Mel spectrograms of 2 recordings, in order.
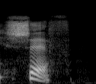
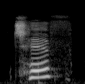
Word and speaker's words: chef: لغت اول C e به معنی سراشپز تلفظ صحیح شف چف غلطه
